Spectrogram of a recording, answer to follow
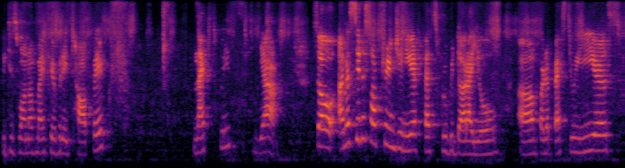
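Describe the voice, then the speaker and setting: Woman, from Brazil, co-presenter, cheerful, lo-fi webcam audio, faint hiss. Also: medium pitch. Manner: cheerful, asks for the next slide. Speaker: software engineer co-presenter. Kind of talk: conference workshop talk over video call.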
